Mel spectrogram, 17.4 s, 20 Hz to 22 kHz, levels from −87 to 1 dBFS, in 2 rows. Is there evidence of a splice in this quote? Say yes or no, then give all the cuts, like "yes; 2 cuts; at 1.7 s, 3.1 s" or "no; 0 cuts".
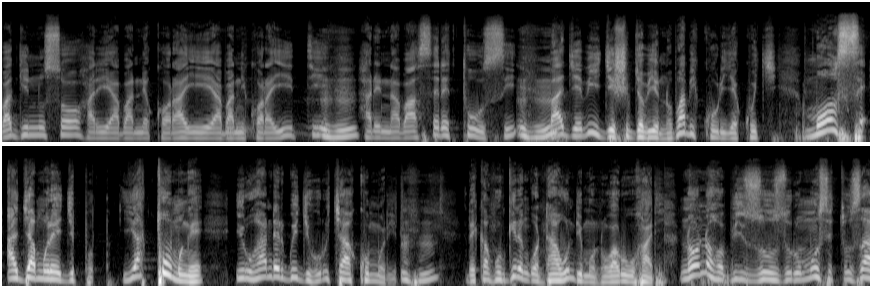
yes; 2 cuts; at 8.0 s, 15.4 s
